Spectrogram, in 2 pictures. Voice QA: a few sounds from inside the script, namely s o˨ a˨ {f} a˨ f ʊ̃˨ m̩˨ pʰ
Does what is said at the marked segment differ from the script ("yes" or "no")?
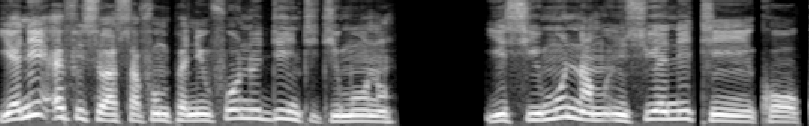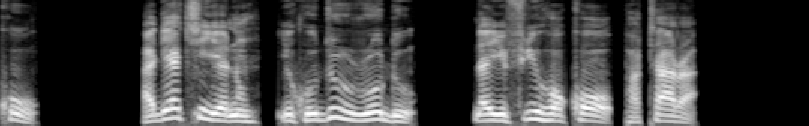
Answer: yes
